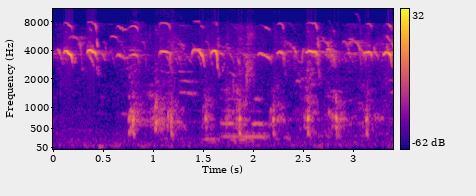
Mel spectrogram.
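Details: On a rainy day in village Pakistan, a mother hen feeds her chicks: short low clucks repeated in a quick series, while chicks give thin, high peeps above throughout.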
